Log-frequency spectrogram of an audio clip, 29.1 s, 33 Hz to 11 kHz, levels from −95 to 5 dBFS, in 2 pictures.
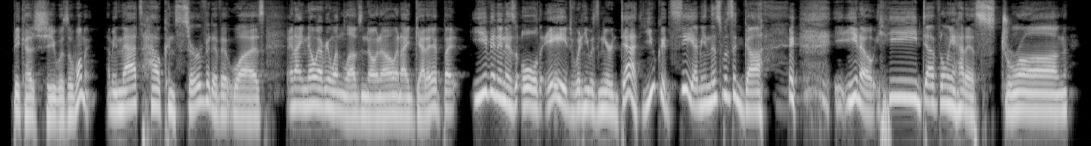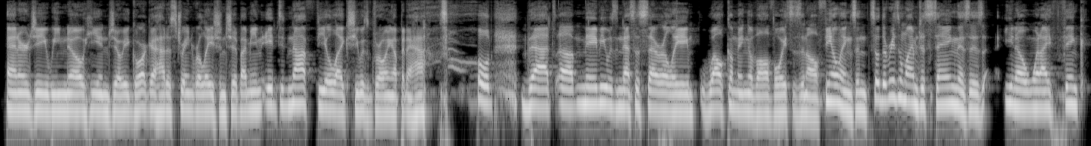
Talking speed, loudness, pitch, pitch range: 210 wpm, -16 LUFS, 145 Hz, 130-170 Hz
